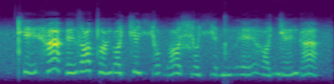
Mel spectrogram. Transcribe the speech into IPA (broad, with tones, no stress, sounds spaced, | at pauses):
cʰ e˨˩˦ h ã˧˥˧ ʔ ɛ̃˨˩˦ z ɔ˧˥˧ tˤ ũ˨˩˦ ɡ ɒ˧˩ c ɘ˧˩ ç ɔ˩˧˩ ɡ ɒ˩˧˩ ɕ ɔ˩ ç ɘ˩ d ũ˩ ɦ ɛ˨˩˦ ɦ ɒ˨˩˦ ɟ ɛ̃˨˩˦ ɡ a˩˧˩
